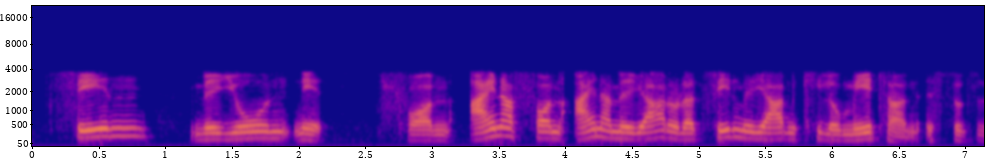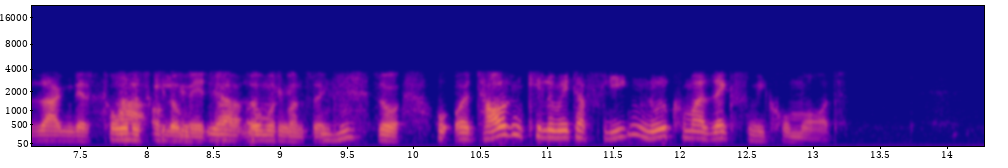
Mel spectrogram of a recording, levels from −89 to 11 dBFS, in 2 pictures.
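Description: Nothing here counts as a technical fault, so there's really nothing to flag as the speech runs along.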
